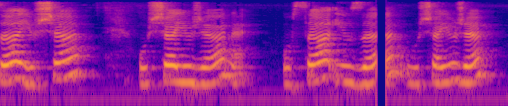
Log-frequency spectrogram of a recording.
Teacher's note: Essas são, sim, fricativas e que ocorrem de maneira comum na coda silábica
